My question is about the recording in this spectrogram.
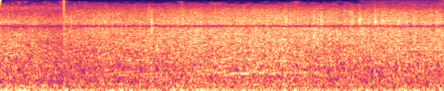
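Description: Steady low outdoor rumble of wind on the microphone and distant street traffic, with no distinct sounds standing out.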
